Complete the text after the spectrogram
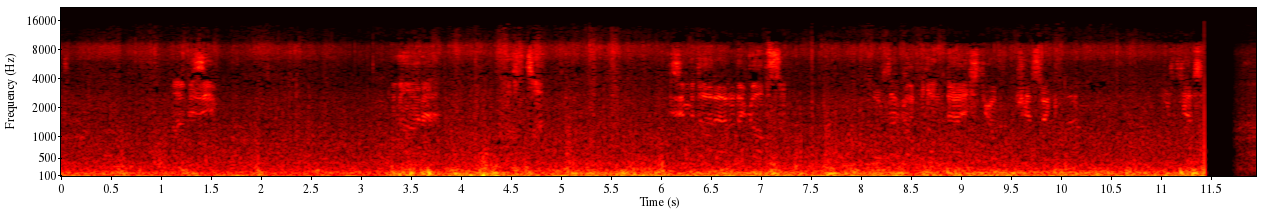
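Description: Windscreen wipers swish across wet glass.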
